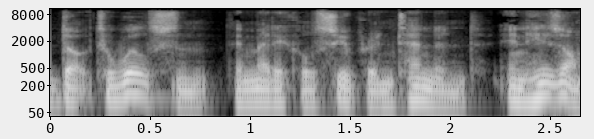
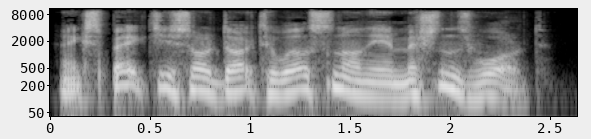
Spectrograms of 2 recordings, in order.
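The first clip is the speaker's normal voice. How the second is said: higher, easy chatty Scottish voice; casual small talk in a Scottish accent; conversational Scottish; 6 semitones higher than usual. Acted. Attendant chatting under the umbrella, casual Scottish accent. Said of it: "Ben said conversationally".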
